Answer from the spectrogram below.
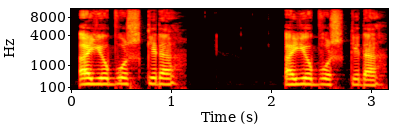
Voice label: "vyoposketv", Muscogee

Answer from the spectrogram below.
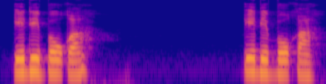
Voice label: "etepokv", Muscogee

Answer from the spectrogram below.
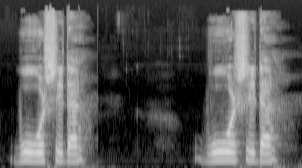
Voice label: "wosetv", Muscogee

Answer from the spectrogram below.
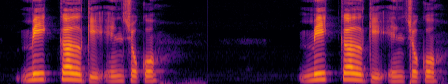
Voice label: "mekkvlke encuko", Muscogee

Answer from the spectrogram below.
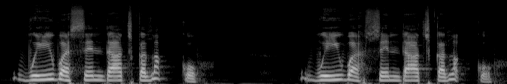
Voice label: "uewv sentackv rakko", Muscogee

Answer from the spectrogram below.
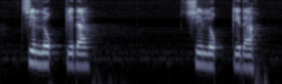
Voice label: "celokketv", Muscogee; Mvskoke Words with Repeated Consonants; A Dictionary of Creek/Muskogee; SIL International; Onvkv Ohhvyayices

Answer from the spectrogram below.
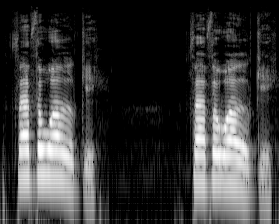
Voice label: "rvro vlke", Muscogee

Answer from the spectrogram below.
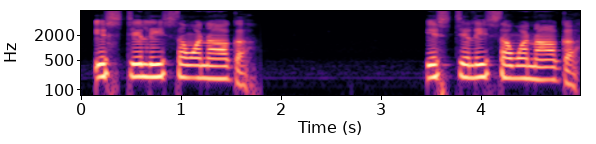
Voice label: "est ele svwvnakv", Muscogee

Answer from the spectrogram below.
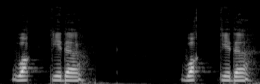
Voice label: "wakketv", Muscogee; A Dictionary of Creek/Muskogee; SIL International

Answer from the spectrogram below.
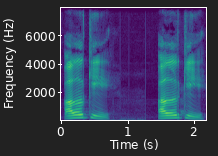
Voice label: "vlke", Muscogee

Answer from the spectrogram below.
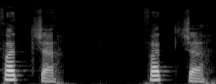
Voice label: "fvccv", Muscogee; Onvkv Ohhvyayices; A Dictionary of Creek/Muskogee; SIL International

